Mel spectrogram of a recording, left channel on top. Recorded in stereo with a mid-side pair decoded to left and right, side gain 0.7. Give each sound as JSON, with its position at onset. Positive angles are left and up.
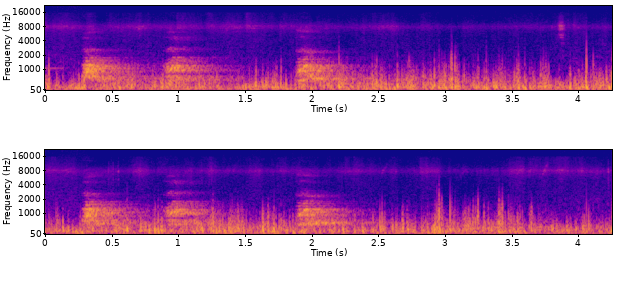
{"t": 0.3, "sound": "a dog barking", "azimuth_deg": 5, "distance_m": 5.0}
